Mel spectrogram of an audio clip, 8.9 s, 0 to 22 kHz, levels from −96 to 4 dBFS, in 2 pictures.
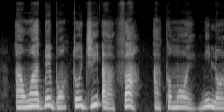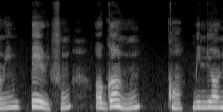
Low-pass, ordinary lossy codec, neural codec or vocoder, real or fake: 19.8 kHz; none; none; real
